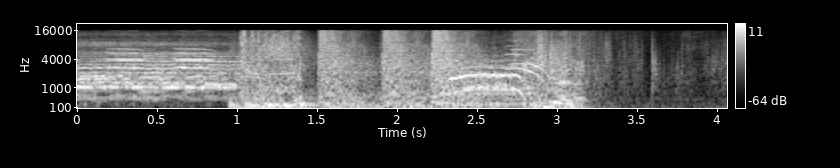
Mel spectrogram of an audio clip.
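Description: A short burst of cartoon music, then from about a second in a rapid run of crashing and banging impact sound effects with arching pitched sounds over them, dropping away sharply about three seconds in.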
